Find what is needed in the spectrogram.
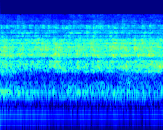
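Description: A dishwasher running, with a low, steady rush of spraying water.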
